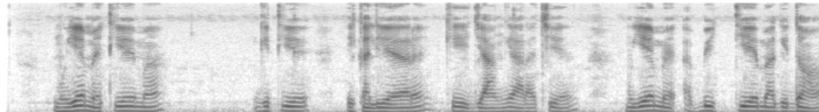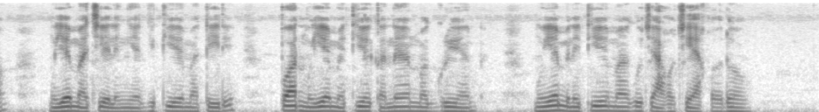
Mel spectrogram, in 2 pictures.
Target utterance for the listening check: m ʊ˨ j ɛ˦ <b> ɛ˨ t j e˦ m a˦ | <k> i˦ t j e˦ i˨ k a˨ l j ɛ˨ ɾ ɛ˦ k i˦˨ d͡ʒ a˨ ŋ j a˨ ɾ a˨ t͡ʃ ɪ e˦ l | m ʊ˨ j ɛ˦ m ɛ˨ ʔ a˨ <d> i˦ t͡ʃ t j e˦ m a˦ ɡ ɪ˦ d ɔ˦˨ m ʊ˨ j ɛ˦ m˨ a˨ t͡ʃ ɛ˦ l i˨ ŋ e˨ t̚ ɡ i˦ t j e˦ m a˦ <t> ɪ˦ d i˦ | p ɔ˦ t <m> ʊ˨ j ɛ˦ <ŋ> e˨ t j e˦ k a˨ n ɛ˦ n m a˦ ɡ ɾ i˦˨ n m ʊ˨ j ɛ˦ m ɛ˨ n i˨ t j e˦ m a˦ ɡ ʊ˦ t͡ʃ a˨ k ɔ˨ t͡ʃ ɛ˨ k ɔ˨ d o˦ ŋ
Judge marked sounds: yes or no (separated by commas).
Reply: no, no, no, yes, yes, no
